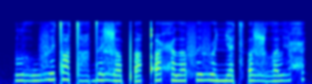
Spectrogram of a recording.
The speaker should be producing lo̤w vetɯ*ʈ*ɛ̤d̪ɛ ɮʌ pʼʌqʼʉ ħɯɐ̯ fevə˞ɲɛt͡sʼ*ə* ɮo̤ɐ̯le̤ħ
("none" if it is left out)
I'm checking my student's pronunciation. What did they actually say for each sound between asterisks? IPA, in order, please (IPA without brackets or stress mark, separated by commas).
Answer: tˤ, ʌ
